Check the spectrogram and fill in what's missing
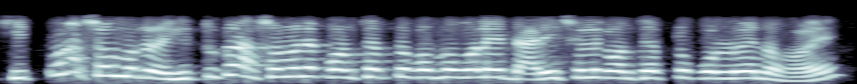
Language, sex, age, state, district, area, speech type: Assamese, male, 30-45, Assam, Kamrup Metropolitan, urban, conversation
